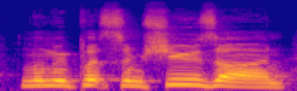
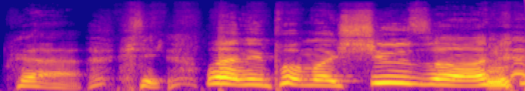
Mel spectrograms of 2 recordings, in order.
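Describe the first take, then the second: First: Said in the usual way. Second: Slow, laughing reply; amused retold answer. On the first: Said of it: "I was like". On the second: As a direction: chuckle through it. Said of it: "I'm like".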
